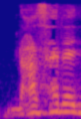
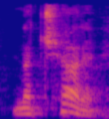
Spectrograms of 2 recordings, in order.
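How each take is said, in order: First: The middle consonant is a plain s sound. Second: The middle consonant is a ts sound.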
